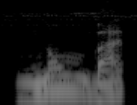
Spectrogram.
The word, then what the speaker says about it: numbat: Alors, ça se prononce Nombat.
